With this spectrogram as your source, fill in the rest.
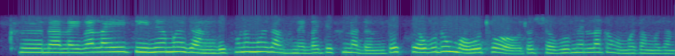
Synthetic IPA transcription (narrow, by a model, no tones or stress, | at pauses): kʰɯnalajbalajbinamɯzaŋbipʰɔnamɯzaŋɦʰɯnajbadikʰɯnadɯŋdɔsewbɯduŋmɔwutʰɔdɔsewbɯmeladuŋɔmɯzaŋbɯzaŋ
